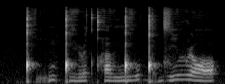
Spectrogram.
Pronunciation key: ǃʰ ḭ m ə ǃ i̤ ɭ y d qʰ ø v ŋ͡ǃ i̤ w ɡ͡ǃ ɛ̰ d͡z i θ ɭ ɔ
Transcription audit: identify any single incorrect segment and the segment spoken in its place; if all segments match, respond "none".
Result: θ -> v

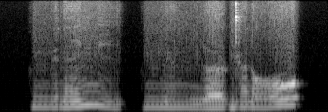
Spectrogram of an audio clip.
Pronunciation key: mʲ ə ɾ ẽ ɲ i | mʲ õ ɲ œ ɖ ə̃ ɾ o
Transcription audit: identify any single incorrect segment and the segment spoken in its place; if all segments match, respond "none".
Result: none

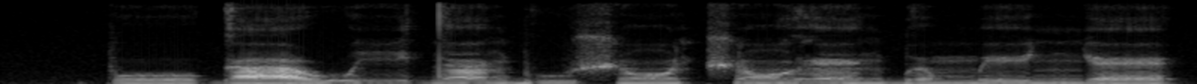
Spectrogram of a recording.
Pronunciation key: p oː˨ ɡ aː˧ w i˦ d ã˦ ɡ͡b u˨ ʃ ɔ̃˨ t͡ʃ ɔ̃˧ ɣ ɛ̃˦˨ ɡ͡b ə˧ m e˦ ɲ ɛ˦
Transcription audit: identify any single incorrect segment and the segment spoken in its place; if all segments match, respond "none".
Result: none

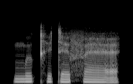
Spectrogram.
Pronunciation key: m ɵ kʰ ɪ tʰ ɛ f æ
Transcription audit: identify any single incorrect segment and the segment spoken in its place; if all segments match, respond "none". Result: tʰ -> t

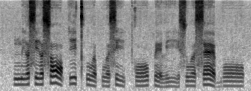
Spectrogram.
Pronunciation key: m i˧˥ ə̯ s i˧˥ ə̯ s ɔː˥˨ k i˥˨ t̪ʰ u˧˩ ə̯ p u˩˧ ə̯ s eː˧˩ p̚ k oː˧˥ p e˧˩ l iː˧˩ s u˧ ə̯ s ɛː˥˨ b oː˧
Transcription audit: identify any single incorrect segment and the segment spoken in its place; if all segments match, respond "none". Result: eː˧˩ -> iː˧˩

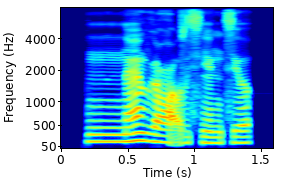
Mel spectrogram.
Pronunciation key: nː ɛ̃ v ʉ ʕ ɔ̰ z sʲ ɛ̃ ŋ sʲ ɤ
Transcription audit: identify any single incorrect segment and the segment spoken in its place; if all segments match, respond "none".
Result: none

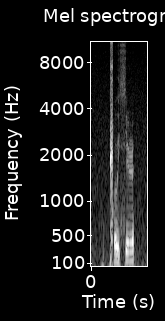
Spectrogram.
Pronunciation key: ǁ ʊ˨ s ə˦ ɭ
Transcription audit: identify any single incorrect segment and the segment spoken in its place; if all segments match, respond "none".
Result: s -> sʲ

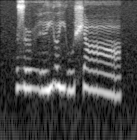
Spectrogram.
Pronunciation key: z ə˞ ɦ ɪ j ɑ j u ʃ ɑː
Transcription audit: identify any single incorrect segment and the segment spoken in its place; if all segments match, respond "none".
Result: ɑ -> ə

